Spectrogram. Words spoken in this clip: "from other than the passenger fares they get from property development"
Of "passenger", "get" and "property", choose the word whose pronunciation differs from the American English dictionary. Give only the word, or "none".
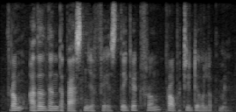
none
